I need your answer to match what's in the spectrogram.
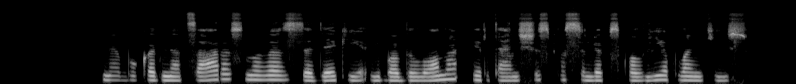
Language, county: Lithuanian, Vilnius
